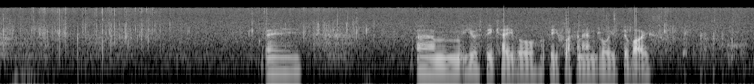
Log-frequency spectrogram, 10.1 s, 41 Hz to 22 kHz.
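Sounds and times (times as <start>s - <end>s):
small irregular clicks: 0.0s - 5.1s
faint rustling: 0.0s - 5.2s.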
